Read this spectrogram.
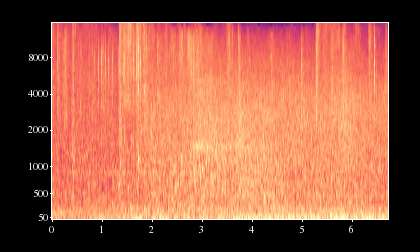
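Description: Footsteps crunch through forest undergrowth.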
